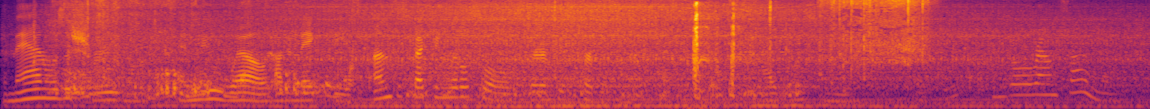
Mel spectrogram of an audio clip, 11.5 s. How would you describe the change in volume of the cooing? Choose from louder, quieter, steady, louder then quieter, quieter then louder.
quieter.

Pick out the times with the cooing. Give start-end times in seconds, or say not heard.
0.5-9.4.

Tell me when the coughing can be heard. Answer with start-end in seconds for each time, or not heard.
6.9-7.6.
